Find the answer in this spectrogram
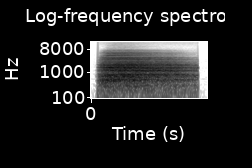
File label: Men Women Animal Magic, vox; X-Static Goldmine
